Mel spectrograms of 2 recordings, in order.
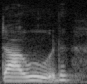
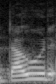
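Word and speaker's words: Daoud: And that's going to start with this name, which is Doud. Uh, Daud is an Arabic name. Um, and it is spelled D A O U D.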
